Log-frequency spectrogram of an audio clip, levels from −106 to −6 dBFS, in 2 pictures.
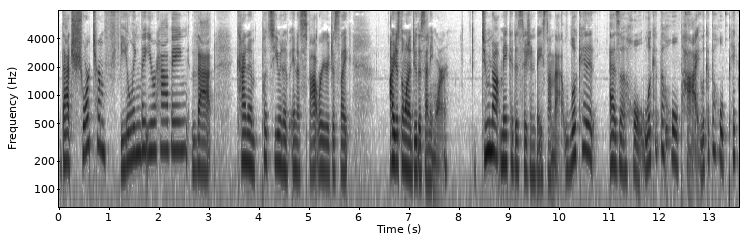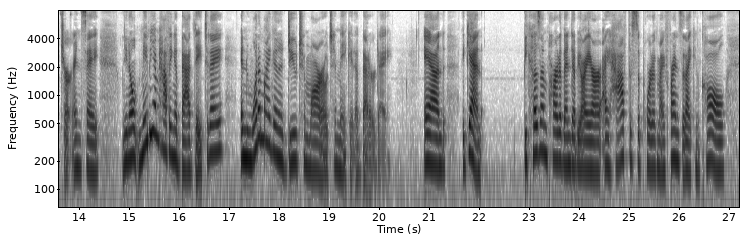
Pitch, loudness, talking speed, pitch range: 190 Hz, -24 LUFS, 210 wpm, 160-220 Hz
